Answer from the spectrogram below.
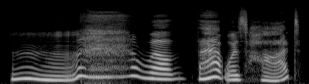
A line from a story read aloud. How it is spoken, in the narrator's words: Michelle said in a voice that sounded more like a moan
